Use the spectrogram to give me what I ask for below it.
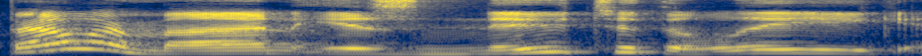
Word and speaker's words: Bellarmine: Well, there's a team that was new to their conference, and I don't even know if I'm pronouncing this right. Bellarmine is the way it's pronounced.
